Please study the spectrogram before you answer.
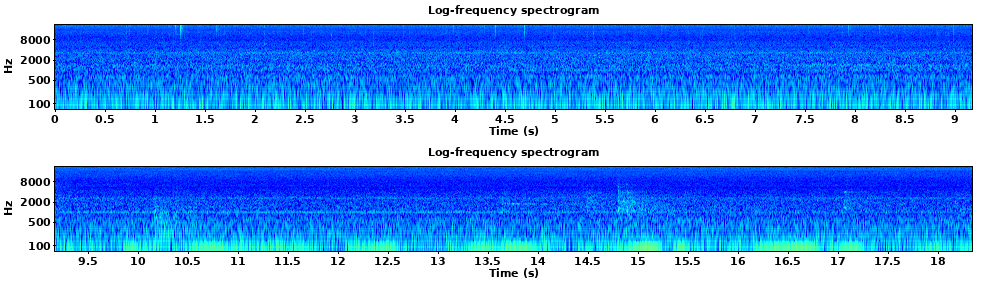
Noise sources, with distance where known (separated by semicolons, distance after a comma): background noise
